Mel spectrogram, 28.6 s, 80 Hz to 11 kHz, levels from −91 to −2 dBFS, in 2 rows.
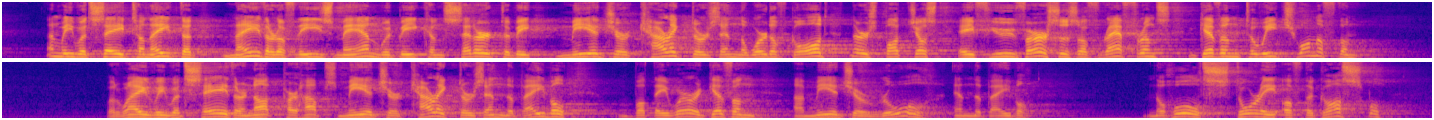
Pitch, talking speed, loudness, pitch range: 155 Hz, 140 wpm, -20 LUFS, 140-180 Hz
